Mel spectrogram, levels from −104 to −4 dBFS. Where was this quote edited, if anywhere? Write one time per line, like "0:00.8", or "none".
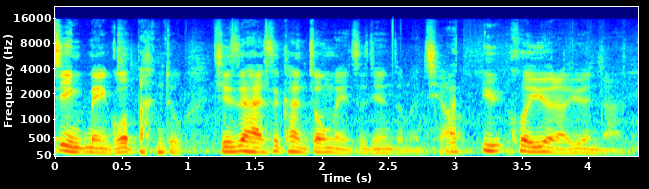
0:03.0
